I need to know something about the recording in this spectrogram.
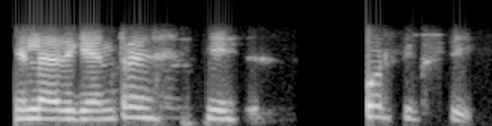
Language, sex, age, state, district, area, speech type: Tamil, female, 30-45, Tamil Nadu, Dharmapuri, rural, conversation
